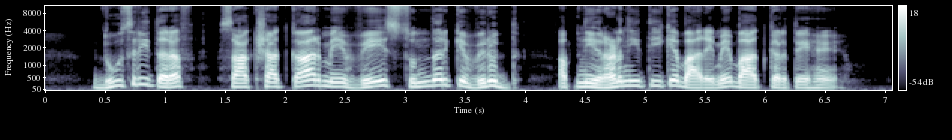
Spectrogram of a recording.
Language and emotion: Hindi, neutral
